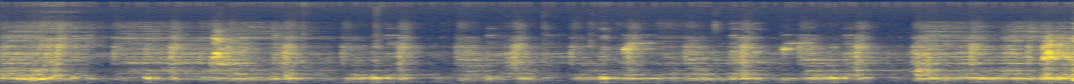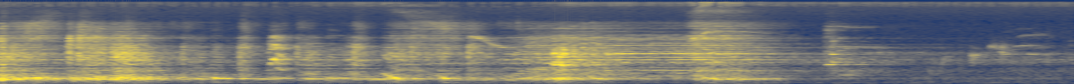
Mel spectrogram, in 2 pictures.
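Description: Small dog-like yips and whimpering cries from creatures in Pokemon Violet repeat over a busy electronic game soundtrack, with brief bursts rising throughout.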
